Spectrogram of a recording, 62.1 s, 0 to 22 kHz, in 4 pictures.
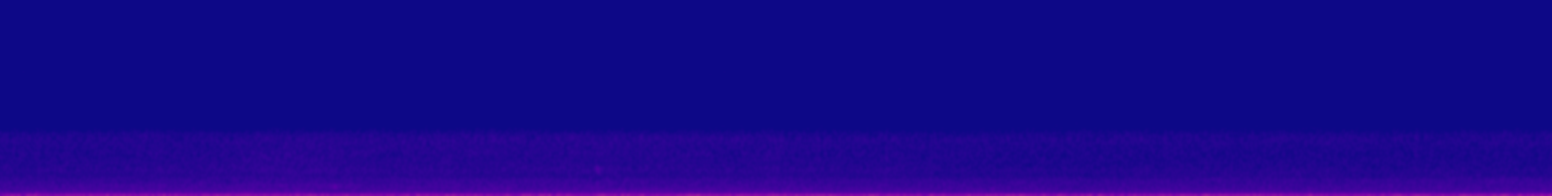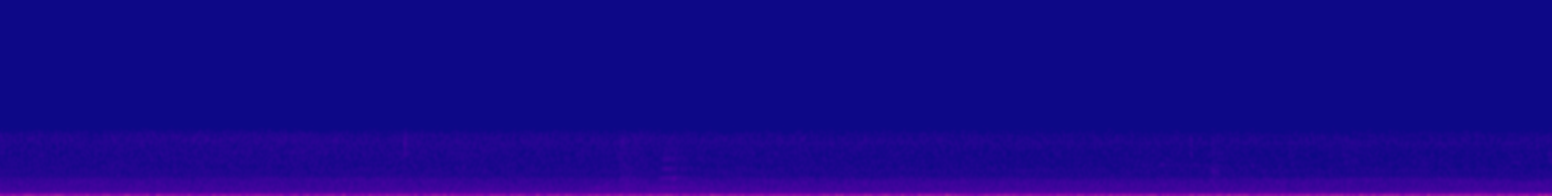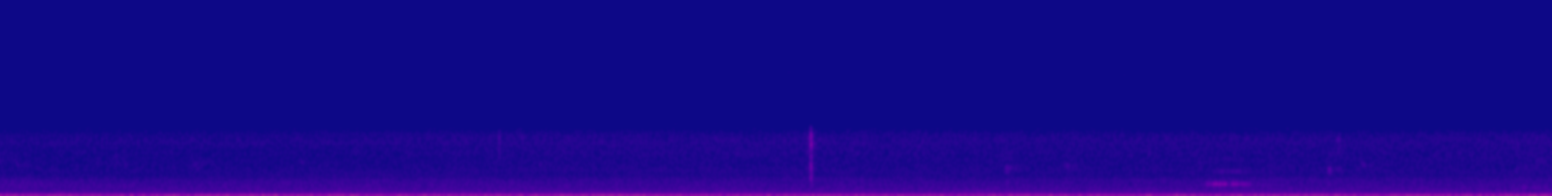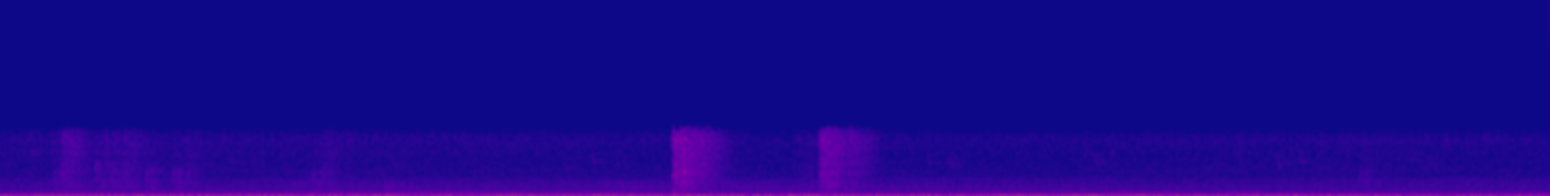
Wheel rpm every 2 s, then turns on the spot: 0, 0, 0, 0, 0, 0, 0, 0, 0, 0, 0, 0, 0, 0, 0, 0, 0, 0, 0, 0, 0, 0, 0, 0, 0, 0, 0, 0, 0, 0, 0.
none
